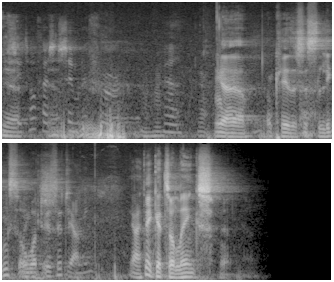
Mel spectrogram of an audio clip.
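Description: A man speaks into a handheld microphone.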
